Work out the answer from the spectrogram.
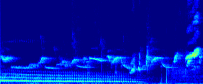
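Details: Close-up of a caged Chinese hwamei in fighting song: a steady low buzzing, purring tone dominates the first three seconds under thin whistles, then bright rising whistled notes take over.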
